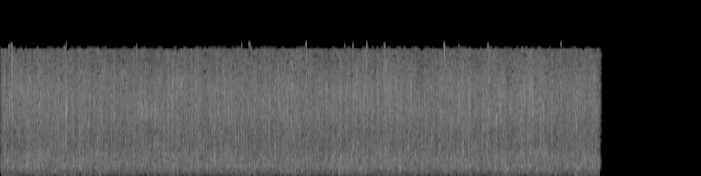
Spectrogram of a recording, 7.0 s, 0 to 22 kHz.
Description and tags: Sonido 2 (Original) Calma
calm, relaxing, river, water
